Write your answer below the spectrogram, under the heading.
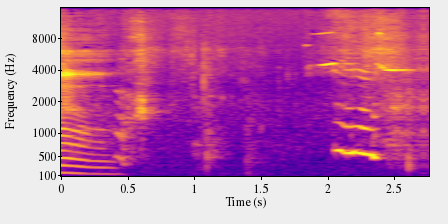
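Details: Eleven-month-old Labrador playing indoors with a new ball gives a long, steady, high whine that breaks off, then a short falling whine near the end. Quiet Croatian talk and soft clicks sit between the sounds.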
